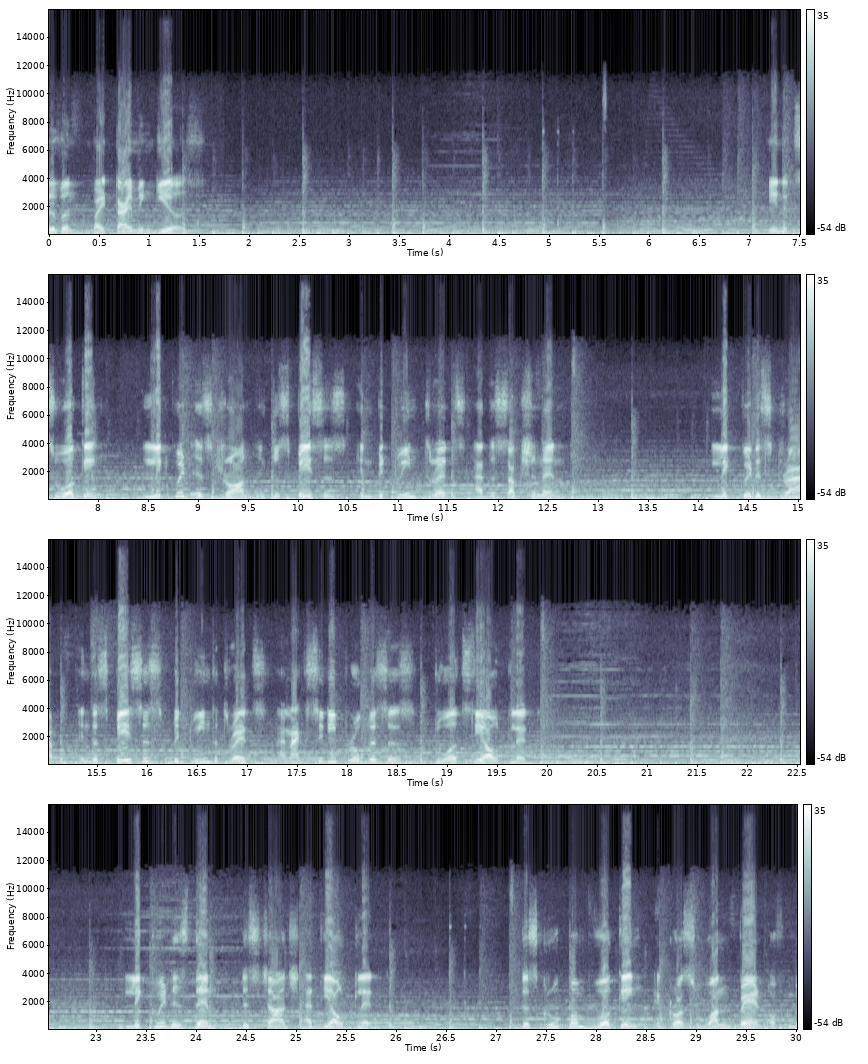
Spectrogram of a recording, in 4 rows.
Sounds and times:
Speech: 0.0 - 1.6, 7.2 - 12.7, 14.2 - 19.9, 23.3 - 25.8, 27.3 - 30.0
Music: 0.0 - 30.0.

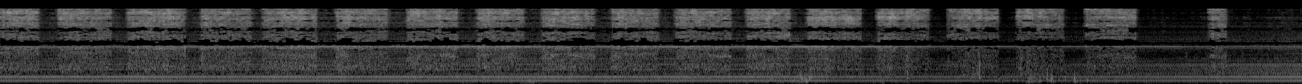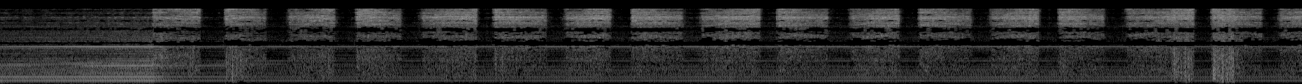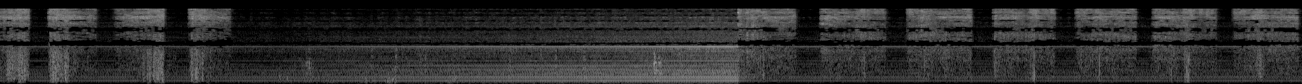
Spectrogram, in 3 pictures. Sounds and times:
Spray: 0.0 - 11.4, 12.0 - 12.4, 14.5 - 28.5, 33.4 - 39.0.

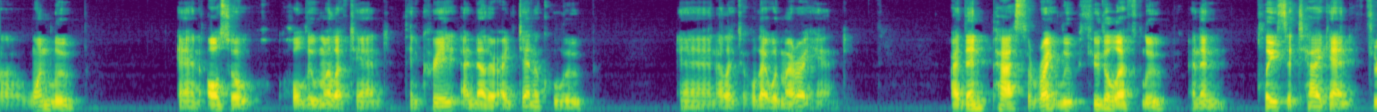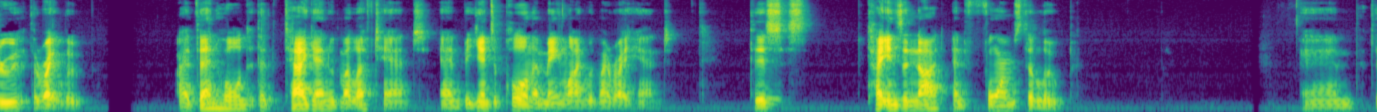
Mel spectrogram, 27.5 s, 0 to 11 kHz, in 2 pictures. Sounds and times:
Speech: 0.0 - 0.8, 1.8 - 5.8, 6.8 - 8.5, 9.5 - 14.7, 15.6 - 20.5, 21.3 - 21.8, 22.5 - 24.5, 26.8 - 27.5.

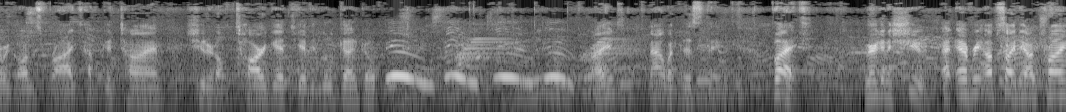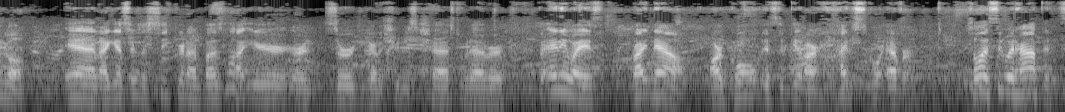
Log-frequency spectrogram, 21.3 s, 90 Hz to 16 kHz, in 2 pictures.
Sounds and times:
Inside, public space: 0.0 - 21.3.

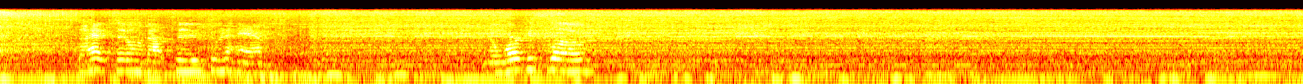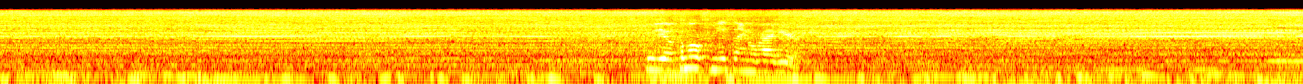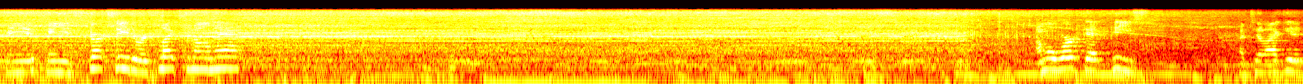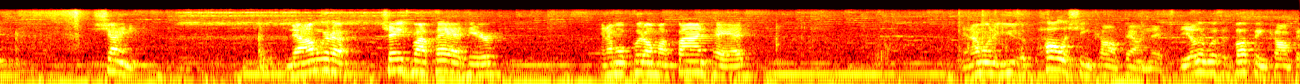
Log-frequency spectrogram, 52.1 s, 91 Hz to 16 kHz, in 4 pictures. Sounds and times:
Speech: 0.8 - 2.7, 4.9 - 6.0, 19.5 - 21.1, 26.2 - 28.5, 36.4 - 37.6, 38.5 - 39.2, 48.7 - 52.0.

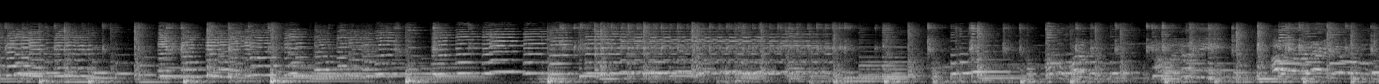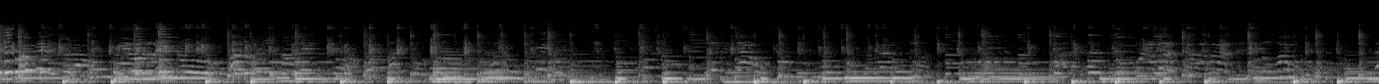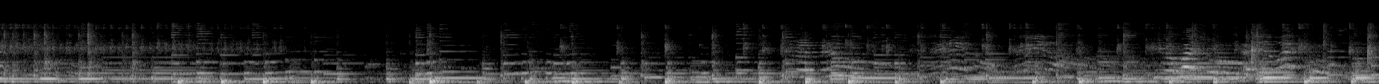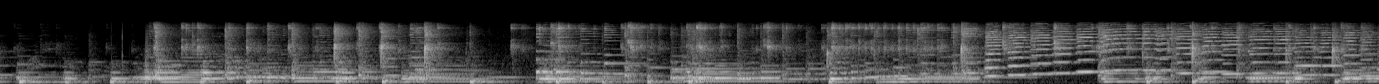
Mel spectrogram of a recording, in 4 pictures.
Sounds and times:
Brass instrument: 0.0 - 8.7, 48.4 - 55.1
Saxophone: 0.0 - 8.9, 49.6 - 55.1.

